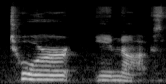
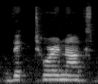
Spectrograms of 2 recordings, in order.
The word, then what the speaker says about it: Victorinox: often goes overlooked um also he said the Victorinox V Victorinox Brands Swiss Army Knights Swiss Army knives so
